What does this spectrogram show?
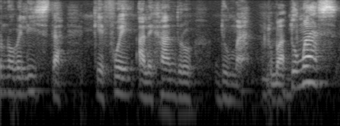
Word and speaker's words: Dumas: Dumas, aunque lo pronuncian los franceses Dumas.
